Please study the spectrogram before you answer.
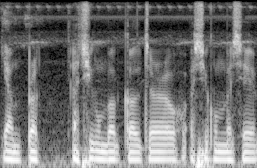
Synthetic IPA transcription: jampɾɐk̚ | ɐsʰiɡumbɐkɐlt͡ʃɐɾɐsiɡumbɐse

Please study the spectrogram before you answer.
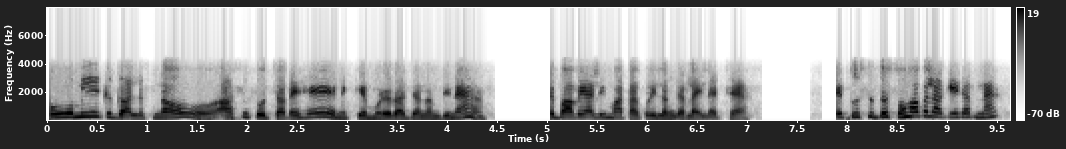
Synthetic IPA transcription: õːmĩːɪkɡəlsnaːoːə̰ssoːt͡ʃaːt̪eːɦeːnɪkʰːeːmʊɽ̃eːd̪aːd͡ʒənəmd̪iːnɛː | t̪eːbaːʋeːaːliːmaːt̪aːkoːiːləŋɡəɾlaːiːlɛ̰ːt͡ʃʰɛː | t̪eːt̪ʊsd̪əsõːɦãːpəlaːkeːkəɾnɛː

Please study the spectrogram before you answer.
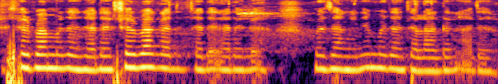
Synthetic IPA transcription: sɯɾbamɯzaŋd͡ʒadɯsɯɾbaɡadɯd͡ʒadɯ̰ɡadɯɡa | mɯzaŋinimɯzaŋzalaŋdɯŋa̰dɯ

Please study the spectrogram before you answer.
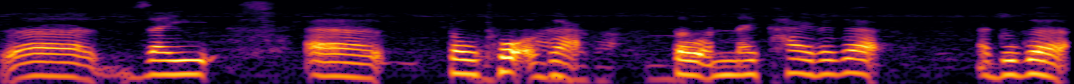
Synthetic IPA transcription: zaj | tɐwtʰokɐɡɐtɐwɐnːajkʰajɾɐɡɐː | duɡɐ

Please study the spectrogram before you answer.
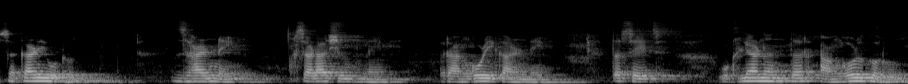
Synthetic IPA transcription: səkaɭiːuɽ̤ʱuːn | d͡zʱaɭɳesəɽaɕiŋkne | ɾãŋɡoɭiːkaɾɳet̪əset͡suʈʰljanənt̪əɾaŋɡʱoɭkəɾuːn

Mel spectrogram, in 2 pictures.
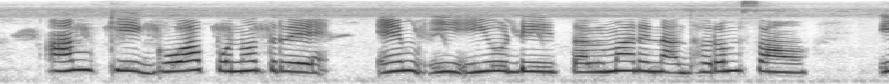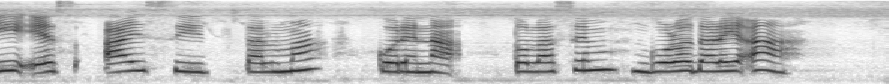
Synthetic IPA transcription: amkiɡɔwapɔnɔt̪ɾɛɛmijuɖit̪almaɾɛnaʔd̪ʱɔɾɔmsaw̃ | iɛsajsit̪alma | kɔɾɛnaʔt̪ɔlasɛmɡɔɽɔd̪aɽɛjaʔa

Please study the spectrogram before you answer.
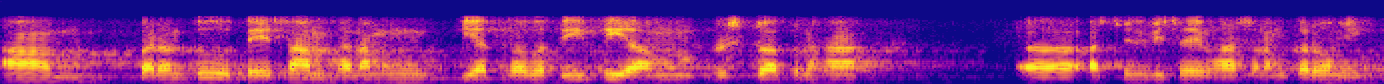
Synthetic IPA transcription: pɐɾɐnt̪ut̪eːsaːmd̪ʱɐnɐmkijɐt̪̚bʱɐʋɐt̪it̪iɐmpɾuʂʈʋapnɐɦɐ | ɐ̰sʋinʋiʃɐjbʱaːʃɐnɐmkɐɾoːmi

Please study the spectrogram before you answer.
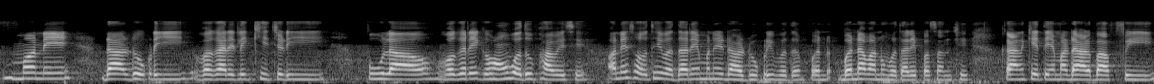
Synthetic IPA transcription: məne | ɖaɭɖʱokɽiʋəɡaɾelikʰit͡ʃɽi | pulawʋəɡəɾeɡʱəɽ̃ũbəd̪ʱũpʰaʋet͡ʃʰe | ənesəwt̪ʰiʋəd̪ʱaɾeməneɖaɭɖʱokɽiəbənaʋːanũʋəd̪ʱaɾepəsənd̪̚t͡ʃʰekaɾəɳket̪emãɖaɭbafʰʋi

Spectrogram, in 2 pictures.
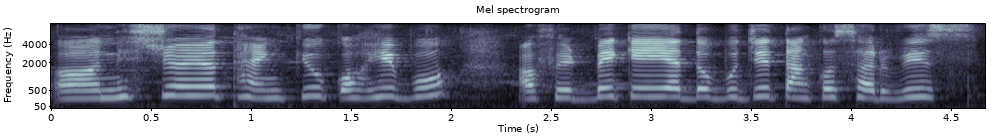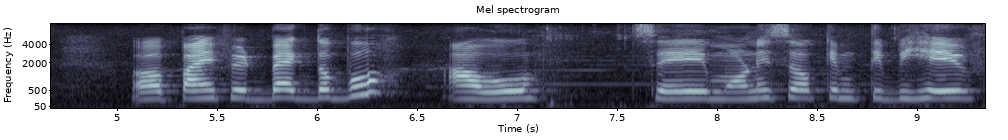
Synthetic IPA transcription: nist͡ʃɔjɔ̃t̪ʰɛŋkjukɔɦibuawfʰiʈ̚bɛkejad̪obud͡ʒit̪aːŋkosɐɾʋis | paĩpʰiʈ̚bɛk̚d̪ɔbu | aw | semɔɳ̃isɔkemt̪ibiɦeʋ

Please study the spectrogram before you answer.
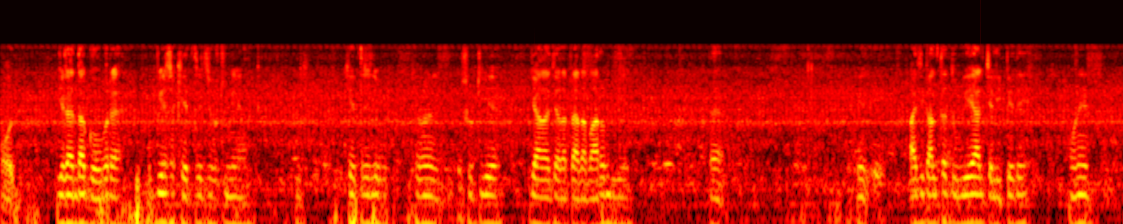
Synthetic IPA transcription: o̰ːɾ | d͡ʒeːɽaːɪ̃nd̪aːɡoːʋəɾɛːoːbiːəsãːkʰeːt̪ɾẽːt͡ʃsʊʈneːãː | kʰeːt̪ɾẽːt͡ʃʰː | sʊʈːiːɛː | zjaːd̪aːzjaːd̪aːpɛːd̪aːbaːɾɦʊ̃nd̪iːɛː | t̪ɛː | əd͡ʒkəlt̪eːd̪uːɽeːaːlt͡ʃəliːpeːd̪eː | ʊnẽː

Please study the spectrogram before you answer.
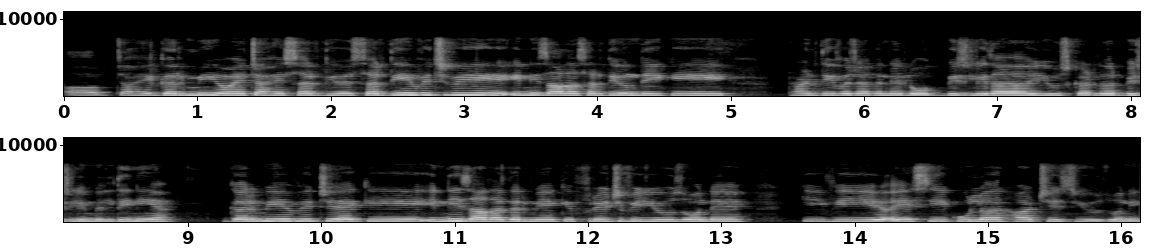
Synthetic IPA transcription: t͡ʃaːɦeːɡəɾmiːɦoːẽːt͡ʃaːɦeːsəɾd̪iːɦoːeːsəɾd̪iãːʋɪt͡ʃʋiːɪ̰nːĩːzjaːd̪aːsəɾd̪iːɦʊ̃nd̪iːkɪ | ʈʰəɳɖd̪iːʋəd͡ʒaːkəneːloːk̚bɪd͡ʒliːd̪aːjuːzkəɾd̪eːɔːɾbɪd͡ʒliːmɪld̪iːnĩːɛː | ɡəɾmiːãːʋɪt͡ʃɛːkɪɪnːiːzjaːd̪aːɡəɾmiːɛːkɪpʰɾɪd͡ʒʋiːjuːzɦoːneː | kɪʋiːeːsiːkuːləɾɦəɾt͡ʃiːzjuːzɦoːniː

